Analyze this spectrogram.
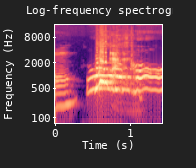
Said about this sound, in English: Will it fix Betty barking? No. But you know what she's saying? She's saying we're out of time, which is true.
